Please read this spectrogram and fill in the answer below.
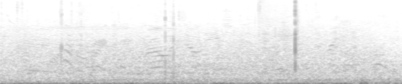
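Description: Busy city-park ambience: a steady low traffic rumble under faint background chatter from people nearby, with a sharp click about three seconds in.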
